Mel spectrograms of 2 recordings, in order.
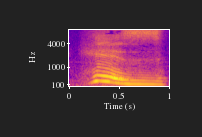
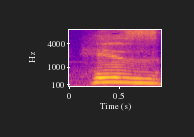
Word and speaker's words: his: you hear that is his same thing it also has a voiced Z ending his mom is Mary as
